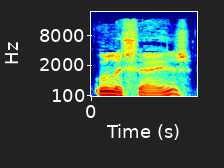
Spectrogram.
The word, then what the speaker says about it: Ulysses: Shortly after Ulysses was published, which, by the way, Joyce pronounced Ulysses, Nora remarked to a fan of his, "I've always told him he should give up writing and take up singing."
